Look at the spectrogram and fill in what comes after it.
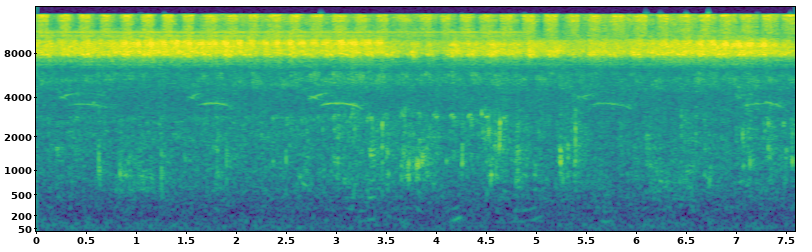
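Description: Insects chirping in a steady, high-pitched chorus with a fast, even pulse. A few faint short high calls sound over it.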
